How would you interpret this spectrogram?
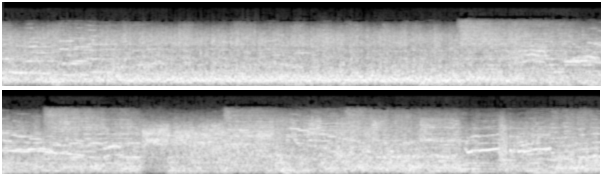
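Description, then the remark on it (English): A train, the Orient Express, originally heading to Dresden, rolls along the rails, loud, with a continuous rumbling clatter and shrill metallic squeals rising over the din for several seconds. “Where was this train originally heading? Dresden, look. It is now the Orient Express.”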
